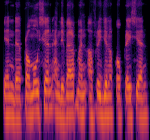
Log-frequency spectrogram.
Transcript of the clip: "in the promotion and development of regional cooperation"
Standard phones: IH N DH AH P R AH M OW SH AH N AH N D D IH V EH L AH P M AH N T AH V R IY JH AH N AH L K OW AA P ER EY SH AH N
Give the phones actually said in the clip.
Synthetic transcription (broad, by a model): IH N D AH P R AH M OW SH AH N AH N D D IH V EH L AH P M AH N T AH F R IY JH AH N AH L K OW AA P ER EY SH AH N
